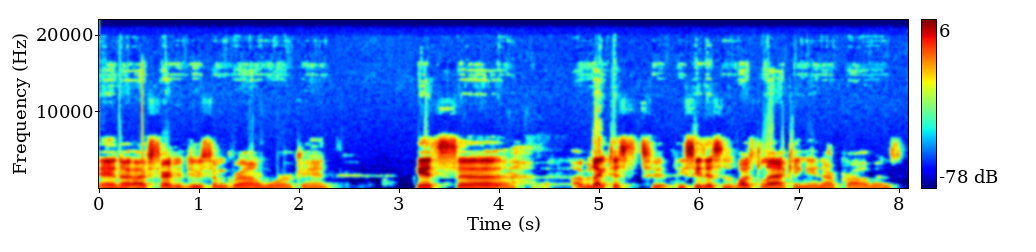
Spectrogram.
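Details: Adult man who stutters, self-diagnosed, with severe stuttering at about age 21 when he began speech therapy; stuttering.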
